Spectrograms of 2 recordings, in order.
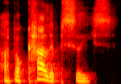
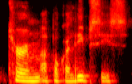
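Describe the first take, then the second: First: The word is pronounced the Greek way. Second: The word is pronounced the Spanish way. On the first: The speaker calls it right. "but the Greek term is, I believe, is uh" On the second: The speaker calls it wrong. "I've been pronouncing this incorrectly because I keep thinking of the Spanish uh, term"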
